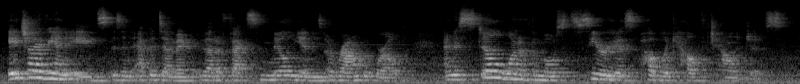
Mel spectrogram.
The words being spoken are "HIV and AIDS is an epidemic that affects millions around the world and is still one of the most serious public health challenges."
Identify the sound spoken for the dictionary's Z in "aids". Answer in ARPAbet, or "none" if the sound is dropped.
Z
